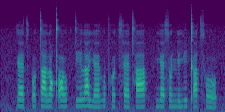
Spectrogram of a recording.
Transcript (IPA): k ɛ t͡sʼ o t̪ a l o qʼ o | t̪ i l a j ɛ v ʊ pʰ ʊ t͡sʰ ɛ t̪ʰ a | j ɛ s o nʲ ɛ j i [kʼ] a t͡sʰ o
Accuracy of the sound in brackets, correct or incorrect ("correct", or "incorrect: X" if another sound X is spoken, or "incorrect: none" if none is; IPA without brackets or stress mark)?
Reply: correct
